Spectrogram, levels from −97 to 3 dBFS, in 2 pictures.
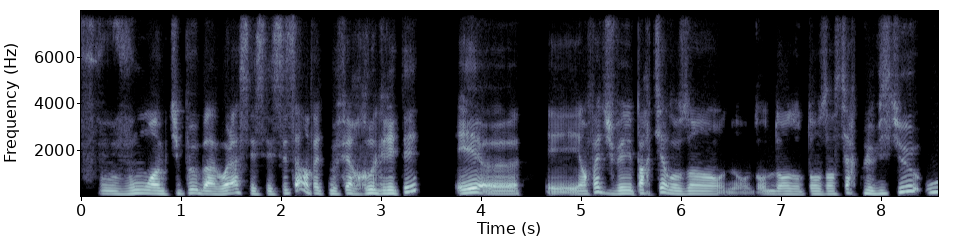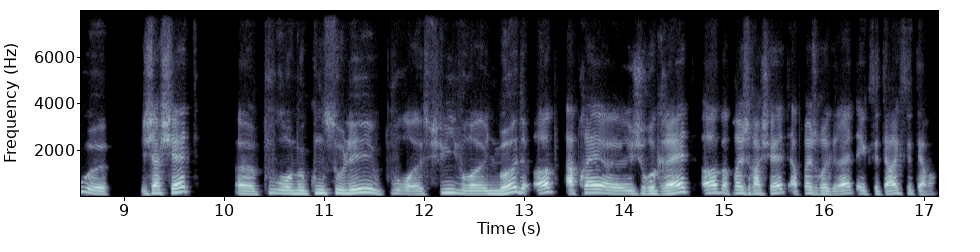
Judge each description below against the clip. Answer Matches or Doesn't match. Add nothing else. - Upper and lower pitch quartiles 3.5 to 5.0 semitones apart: Matches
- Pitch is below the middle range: Matches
